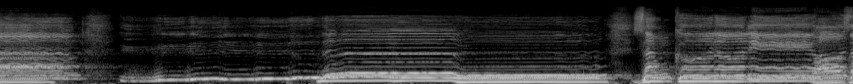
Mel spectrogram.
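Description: Mixed male and female a cappella gospel group singing wordlessly, with no instruments: a held chord over a deep bass note breaks off about a second in. Humming phrases then rise into sustained close-harmony chords, with a brief break just past six seconds before the chord returns.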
